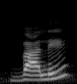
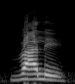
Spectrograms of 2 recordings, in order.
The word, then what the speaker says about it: valley: for this are so the first sound is your valy where I bite my lower lip and I give out the sound valy the second word is your wallet as if I'm about to whistle wallet wallet Valley wallet Valley so this is Valley and this is wallet so you have to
